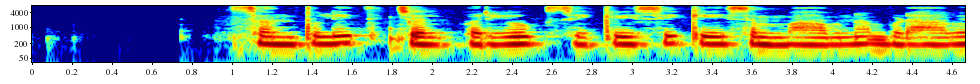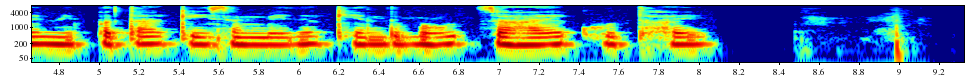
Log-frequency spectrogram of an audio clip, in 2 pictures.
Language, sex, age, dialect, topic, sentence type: Magahi, female, 18-24, Central/Standard, agriculture, statement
